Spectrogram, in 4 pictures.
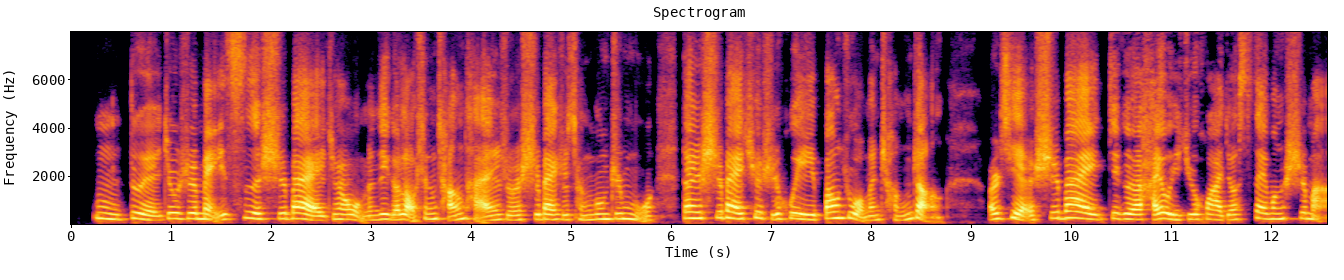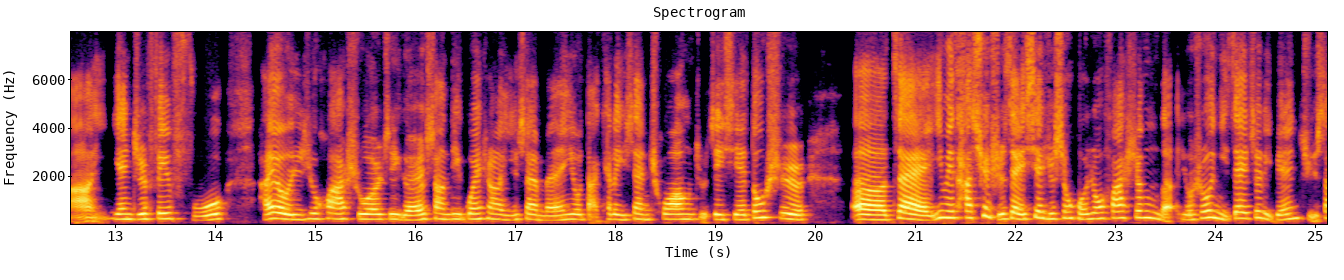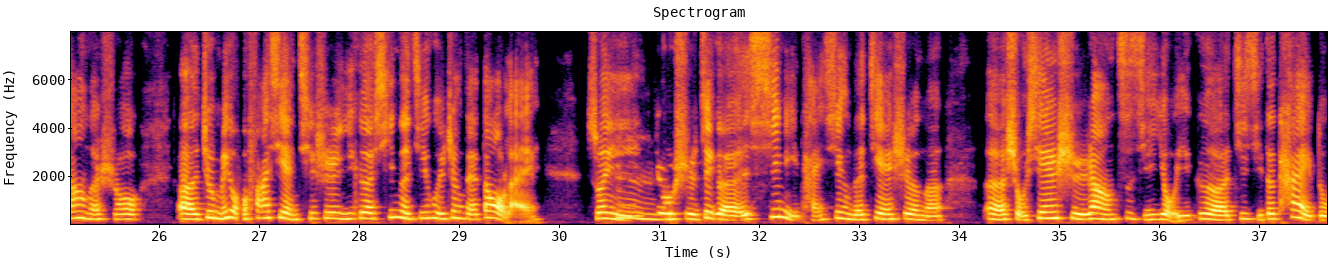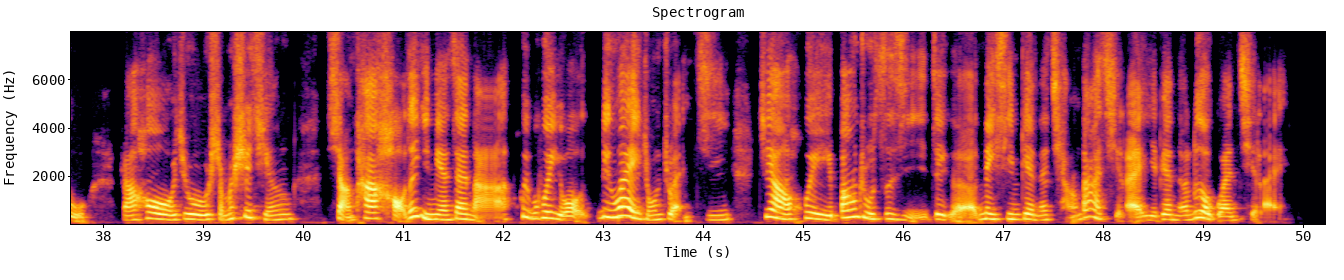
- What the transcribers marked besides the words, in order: tapping
- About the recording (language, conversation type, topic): Chinese, advice, 我怎样在变化和不确定中建立心理弹性并更好地适应？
